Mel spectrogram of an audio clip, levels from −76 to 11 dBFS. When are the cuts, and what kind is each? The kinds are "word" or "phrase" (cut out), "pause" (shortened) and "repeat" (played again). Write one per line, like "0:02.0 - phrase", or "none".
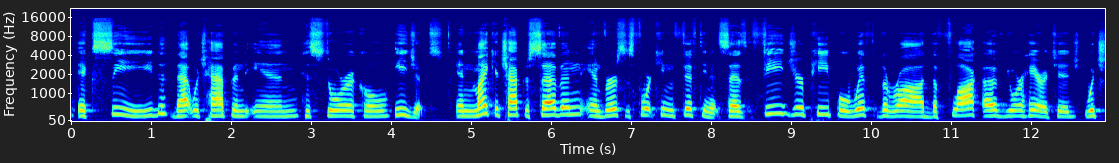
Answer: none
